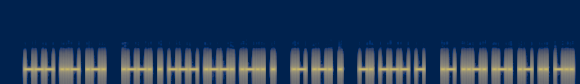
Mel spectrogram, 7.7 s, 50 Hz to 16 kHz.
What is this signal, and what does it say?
Morse code, heard as a keyed tone, about 34 wpm, 700 Hz. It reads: OUR PEOPLE ARE NOT AFRAID
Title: Sentences from Top 1500 Words 35wpm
